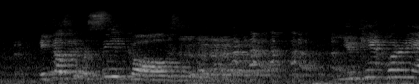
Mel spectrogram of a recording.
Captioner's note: audience laughing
